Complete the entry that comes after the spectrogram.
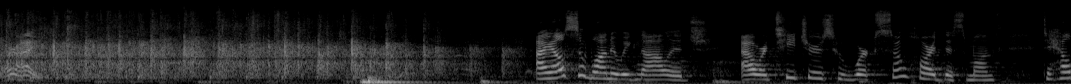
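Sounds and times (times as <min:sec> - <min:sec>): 
crowd applauding: 0:00.0 - 0:05.2
speech: 0:05.4 - 0:10.7.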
